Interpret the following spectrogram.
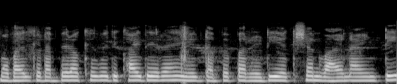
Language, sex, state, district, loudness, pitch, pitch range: Hindi, female, Uttarakhand, Tehri Garhwal, -15 LUFS, 185 Hz, 175-190 Hz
